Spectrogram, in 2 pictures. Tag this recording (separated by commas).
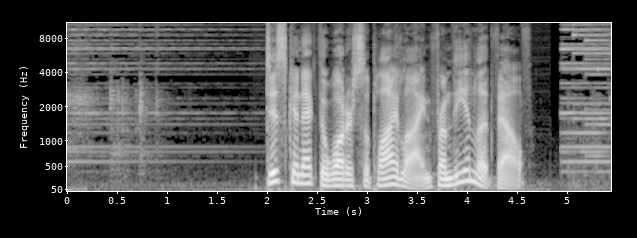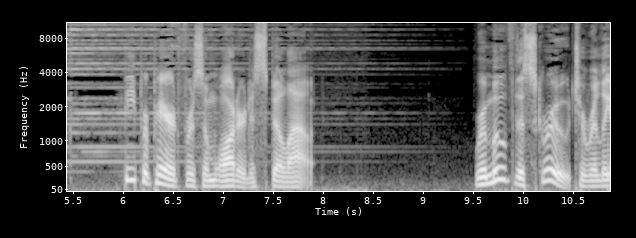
Speech, Music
